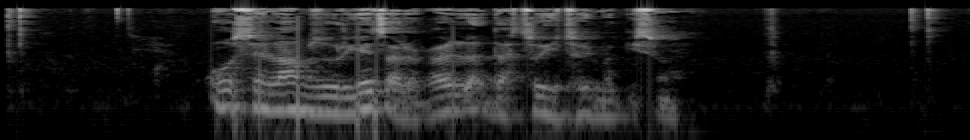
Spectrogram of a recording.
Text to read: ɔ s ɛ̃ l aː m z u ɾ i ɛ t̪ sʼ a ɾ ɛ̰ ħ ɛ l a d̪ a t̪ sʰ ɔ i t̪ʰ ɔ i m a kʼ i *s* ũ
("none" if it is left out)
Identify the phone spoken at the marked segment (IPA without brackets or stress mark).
s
